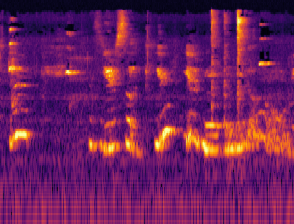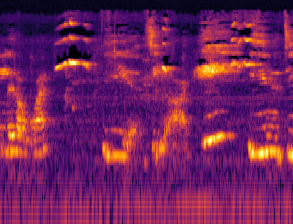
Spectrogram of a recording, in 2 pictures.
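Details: Pet capuchin MonkeyHappy, with his friend Martha, gives a run of wavering, squeaky, moaning calls that rise and fall, some overlapping, with faint music and people talking in a small room.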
